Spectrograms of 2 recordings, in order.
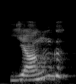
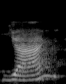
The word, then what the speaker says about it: yang: So some of the pronunciation that people can correct was, Vidhu, you pronounced yang as young, so yang, and anarchy is anarchy.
